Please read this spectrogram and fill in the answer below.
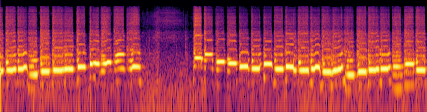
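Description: Kaval, the Bulgarian end-blown flute, playing a quick melody of short, separately tongued notes. The tune breaks off for a breath about two seconds in, then resumes.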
